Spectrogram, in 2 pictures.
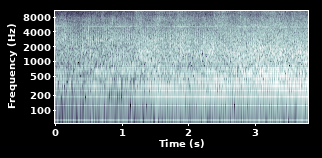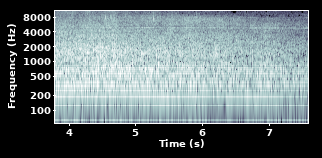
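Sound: helicopter flying overhead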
